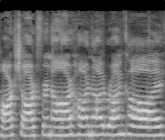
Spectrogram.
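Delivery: put-on Northern Irish accent.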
